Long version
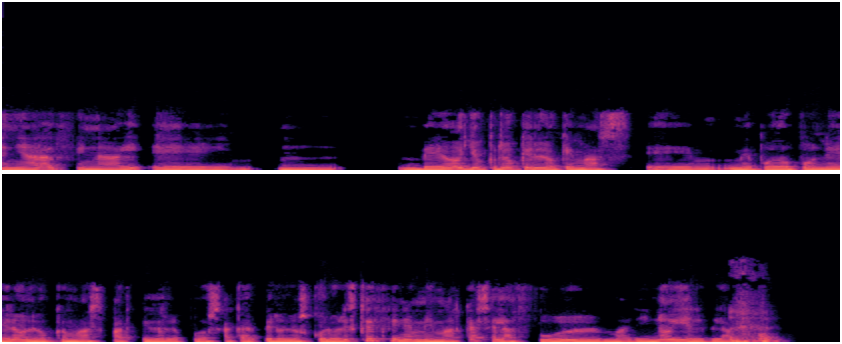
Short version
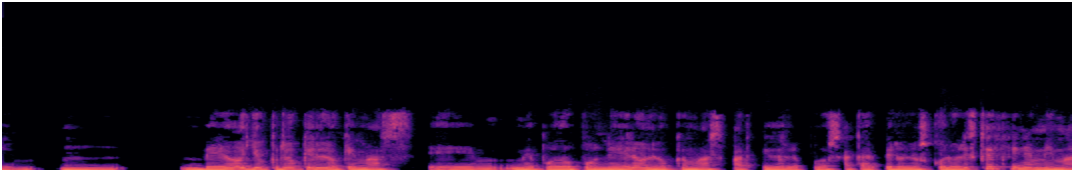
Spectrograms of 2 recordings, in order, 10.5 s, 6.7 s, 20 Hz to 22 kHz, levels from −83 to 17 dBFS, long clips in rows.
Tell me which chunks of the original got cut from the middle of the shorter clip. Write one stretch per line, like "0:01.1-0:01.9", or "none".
none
